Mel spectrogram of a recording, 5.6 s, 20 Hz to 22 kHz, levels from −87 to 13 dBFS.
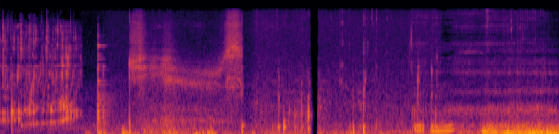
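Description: At about 3.09 s there's a burst of packet loss running to 3.19 s. A run of packets never made it in time, so the receiver stretched the last bit of sound over roughly 73 ms, fading it down, then jumped ahead with about 80 ms simply gone.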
